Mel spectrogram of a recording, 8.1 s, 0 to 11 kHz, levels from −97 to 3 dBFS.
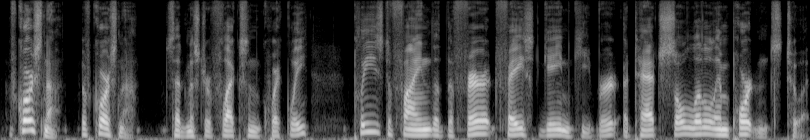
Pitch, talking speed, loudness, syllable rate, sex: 125 Hz, 180 wpm, -21 LUFS, 5.8 syllables/s, male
